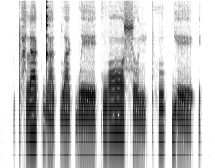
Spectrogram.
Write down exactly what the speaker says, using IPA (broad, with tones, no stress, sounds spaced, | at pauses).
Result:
pʰ l a˦˥ k̚ d a˨˩ t̚ w a˨˩ k̚ w eː˩˦ k w ɔː˥˩ s o˨˩ n pʰ u˦˥ k̚ j e˨˩ ʔ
